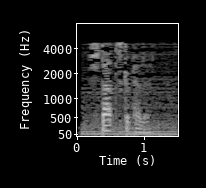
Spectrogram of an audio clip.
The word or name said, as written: staatskapelle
